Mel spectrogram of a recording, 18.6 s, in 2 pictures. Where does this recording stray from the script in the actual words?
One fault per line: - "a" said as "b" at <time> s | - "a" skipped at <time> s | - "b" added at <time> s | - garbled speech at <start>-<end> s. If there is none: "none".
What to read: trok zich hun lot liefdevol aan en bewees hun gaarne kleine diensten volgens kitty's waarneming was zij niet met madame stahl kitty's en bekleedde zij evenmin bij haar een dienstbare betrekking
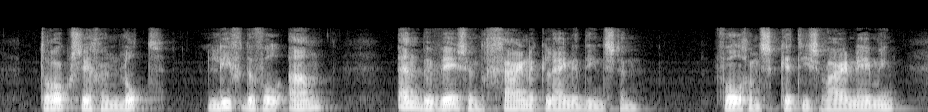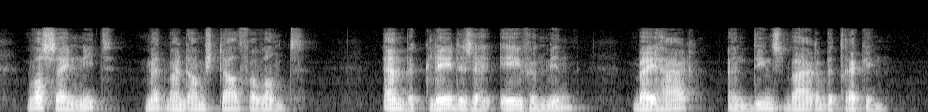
- "kitty's" said as "verwant" at 11.7 s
